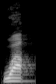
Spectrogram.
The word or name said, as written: Wak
